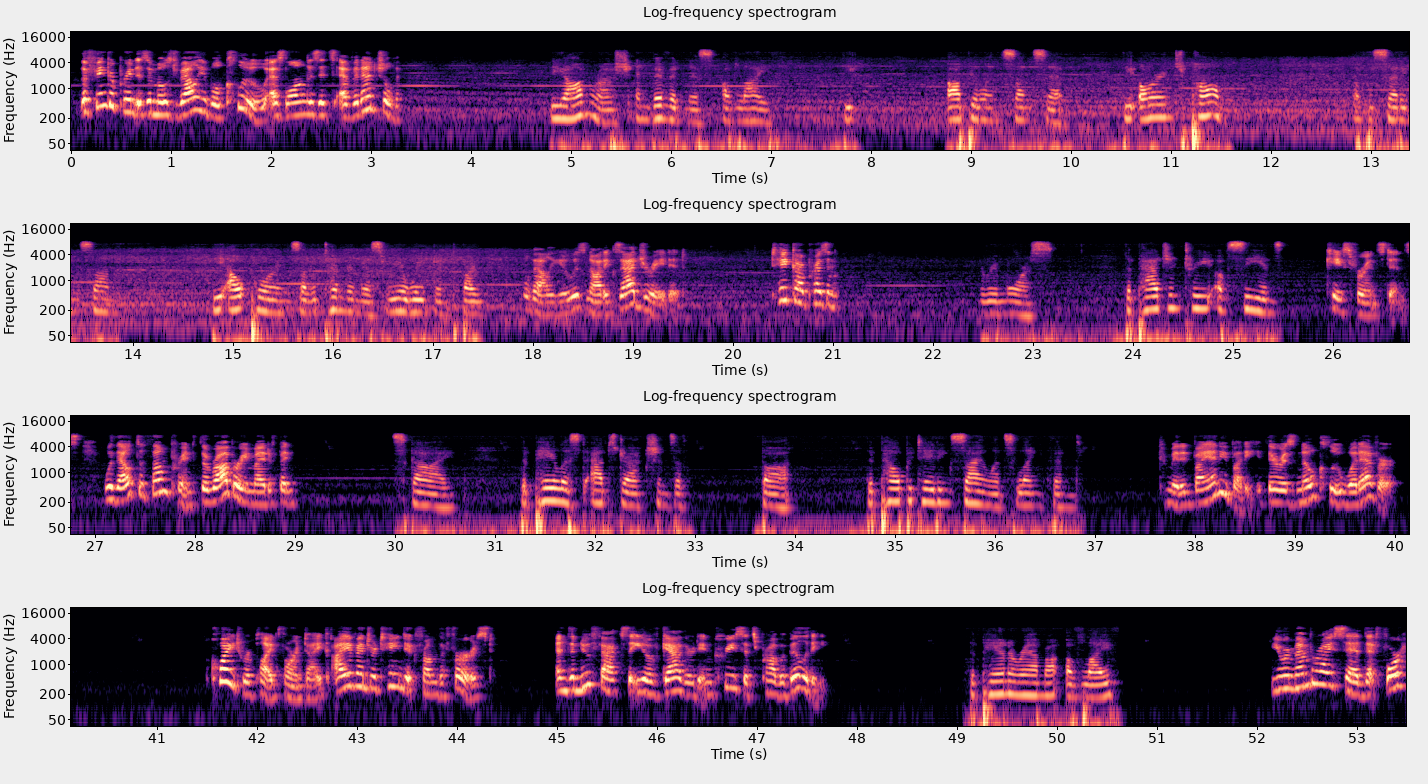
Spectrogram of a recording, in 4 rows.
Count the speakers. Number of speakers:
2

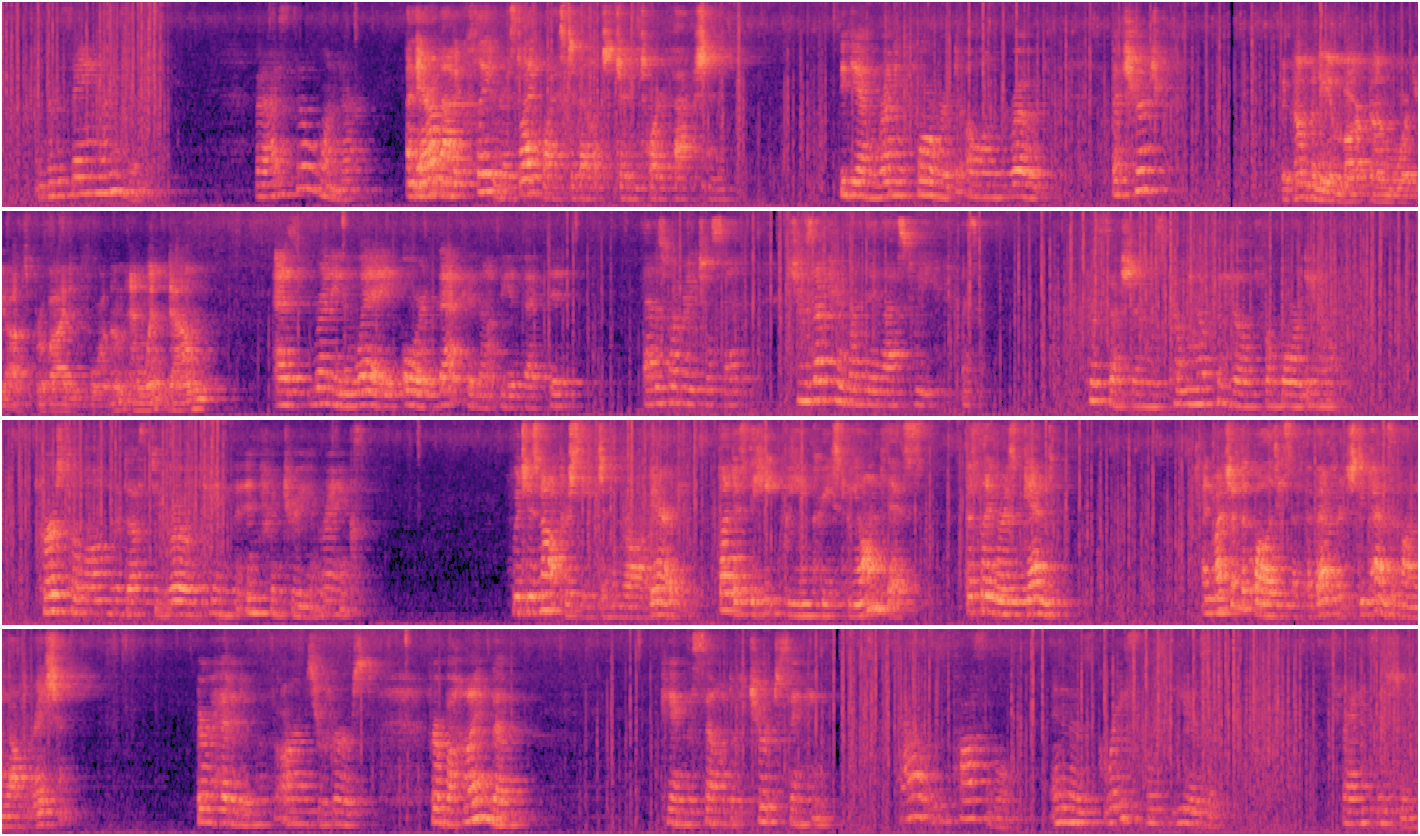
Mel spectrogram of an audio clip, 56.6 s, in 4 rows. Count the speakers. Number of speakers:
6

